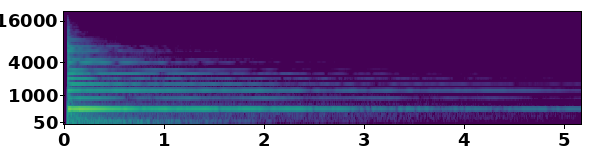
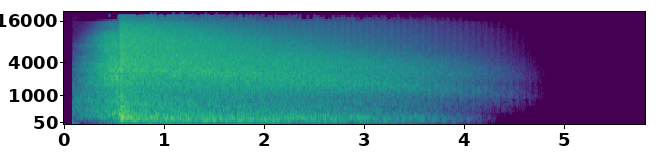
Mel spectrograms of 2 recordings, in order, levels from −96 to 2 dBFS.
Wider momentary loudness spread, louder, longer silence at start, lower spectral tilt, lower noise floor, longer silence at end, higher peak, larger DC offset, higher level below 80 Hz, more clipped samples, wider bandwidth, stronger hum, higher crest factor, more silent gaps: first, 26 LU vs 19 LU; second, -36 LUFS vs -21 LUFS; about the same, 0 s vs 0.1 s; first, -3 dB/octave vs -1 dB/octave; about the same, -67 dBFS vs -65 dBFS; first, 2.35 s vs 1.85 s; second, -18 dBFS vs -4 dBFS; neither; second, -64 dBFS vs -56 dBFS; neither; second, 12 kHz vs over 20 kHz; neither; about the same, 20 dB vs 22 dB; neither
